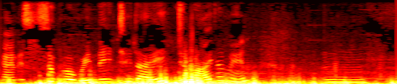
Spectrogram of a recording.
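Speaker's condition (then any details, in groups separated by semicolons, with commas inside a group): No condition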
